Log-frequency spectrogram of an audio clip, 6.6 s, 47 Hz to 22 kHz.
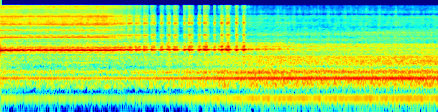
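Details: Homemade mini metal lathe, part 4: a steady motor whine with a short patch of rapid chatter from the cut, then an even hum; the lathe is running normally.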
